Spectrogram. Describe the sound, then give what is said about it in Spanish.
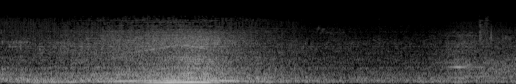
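A police patrol car drives away from the doorway of a house. Its engine swells to a peak and then fades to a steady low rumble. “Después llega ante su casa y ve un coche patrulla de la policía que se aleja de su portal.”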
